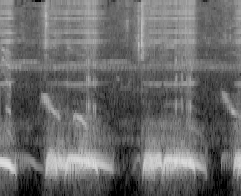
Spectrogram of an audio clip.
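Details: Spotted dove, recorded as a trapping lure, giving drawn-out, steady low coos nearly a second long, separated by short silences, with a faint rising chirp from another bird.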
